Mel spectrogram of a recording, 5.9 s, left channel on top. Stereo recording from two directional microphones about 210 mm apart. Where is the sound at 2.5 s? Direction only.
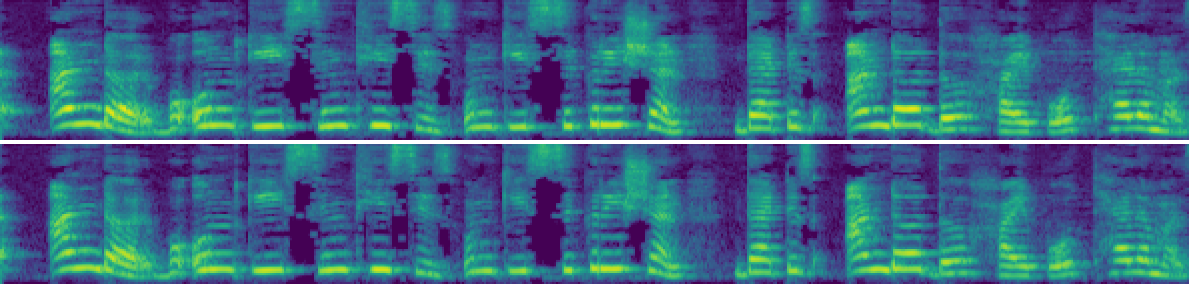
55° right (ahead or behind).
